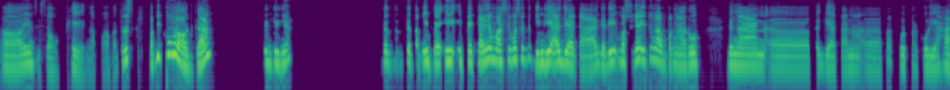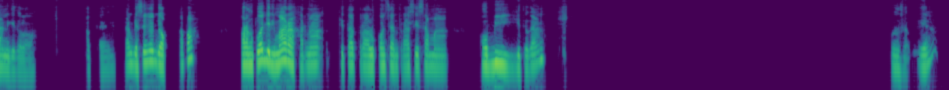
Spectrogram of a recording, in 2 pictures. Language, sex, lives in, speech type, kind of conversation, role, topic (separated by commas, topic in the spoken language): Indonesian, female, Indonesia, conversation, podcast, host, Apa yang kamu lakukan saat ide mentok?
